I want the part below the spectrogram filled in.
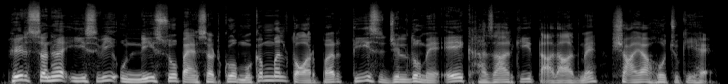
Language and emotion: Urdu, neutral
